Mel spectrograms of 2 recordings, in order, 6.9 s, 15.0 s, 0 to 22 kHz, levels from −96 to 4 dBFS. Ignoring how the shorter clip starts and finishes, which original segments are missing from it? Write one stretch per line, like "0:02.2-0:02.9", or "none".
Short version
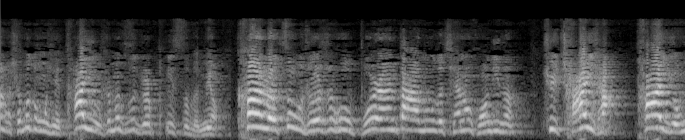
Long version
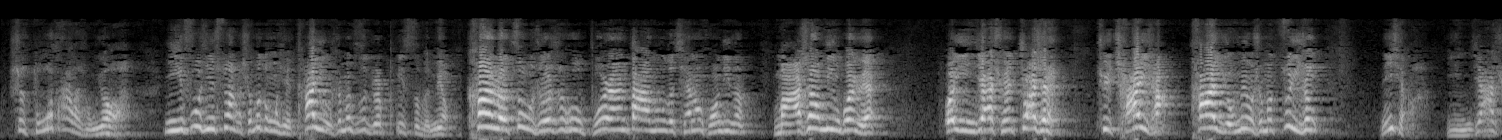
0:07.6-0:10.8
